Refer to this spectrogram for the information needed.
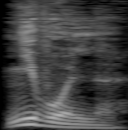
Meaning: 1. involuntarily 2. automatically 3. unintentionally, unwittingly
- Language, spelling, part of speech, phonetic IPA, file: Russian, невольно, adverb, [nʲɪˈvolʲnə], Ru-невольно.ogg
